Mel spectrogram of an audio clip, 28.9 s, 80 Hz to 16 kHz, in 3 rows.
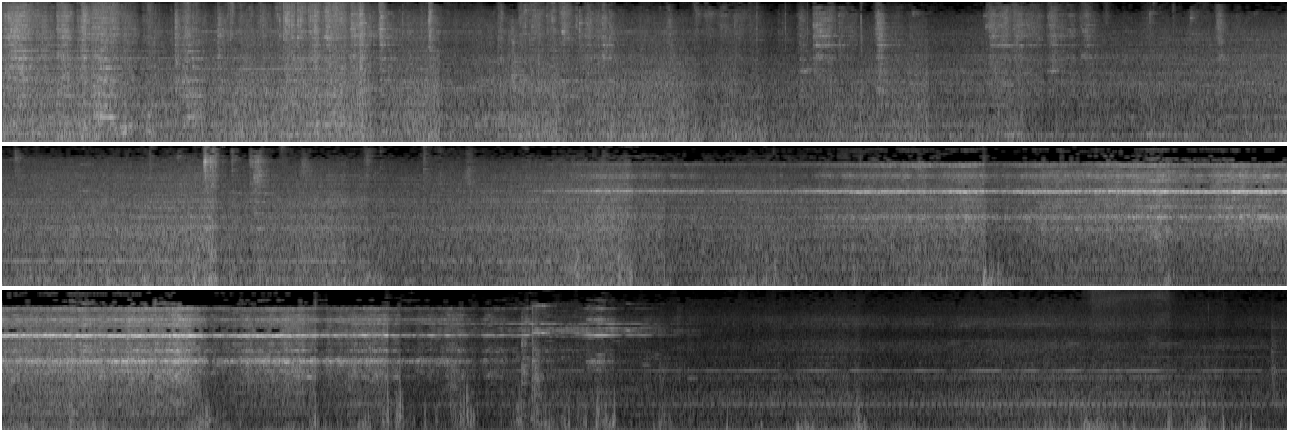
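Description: Class 57 diesel locomotive, with its EMD two-stroke V12 engine, rumbling past slowly, followed by its coaches rolling by with the clatter of wheels over the rails. About halfway through, a steady high-pitched wheel squeal sets in for around ten seconds, then dies away as the coaches keep rolling.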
